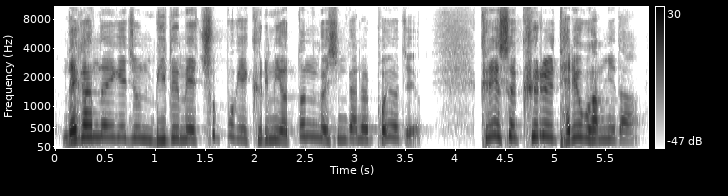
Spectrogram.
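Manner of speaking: high, forceful sermon declaration; impassioned preaching. Real, not acted. Pastor declaring a life blessed before God, impassioned preaching. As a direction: proclaim it high with full conviction.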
